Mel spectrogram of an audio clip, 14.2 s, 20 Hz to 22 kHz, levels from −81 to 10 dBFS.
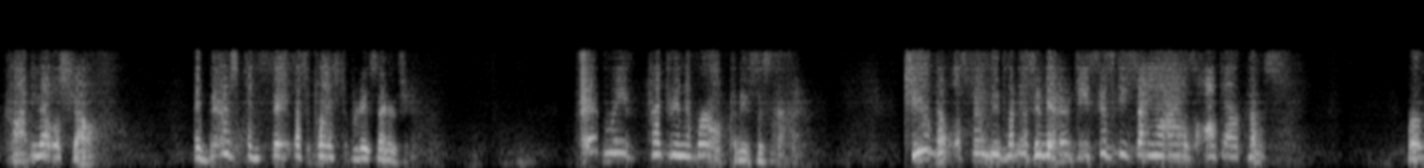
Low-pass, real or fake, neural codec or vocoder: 7.2 kHz; fake; codec, 44.1 kHz, 0.9 kbps, DAC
